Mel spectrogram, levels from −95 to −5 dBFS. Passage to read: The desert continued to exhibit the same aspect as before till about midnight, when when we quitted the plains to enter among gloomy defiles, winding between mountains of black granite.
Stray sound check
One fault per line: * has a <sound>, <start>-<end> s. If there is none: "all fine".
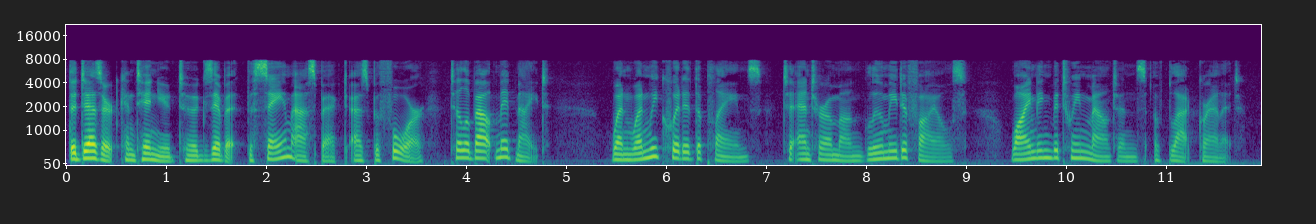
all fine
